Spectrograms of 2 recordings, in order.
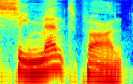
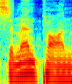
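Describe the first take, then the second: First: "cement" as SEE-ment, drawn out slowly; hillbilly pronunciation. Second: "cement" as suh-MENT, short first syllable; standard pronunciation. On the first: Radio host mocking her hillbilly coaching, "cement" said slowly as SEE-ment. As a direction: stretch "cement" with a long ee in the first syllable. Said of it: "watch every episode of the Beverly Hillbillies". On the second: Radio host giving the standard form, "cement" as suh-MENT. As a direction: say "cement" with a reduced first vowel, stress on MENT. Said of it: "not cement pond". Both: Shown as a demonstration.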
